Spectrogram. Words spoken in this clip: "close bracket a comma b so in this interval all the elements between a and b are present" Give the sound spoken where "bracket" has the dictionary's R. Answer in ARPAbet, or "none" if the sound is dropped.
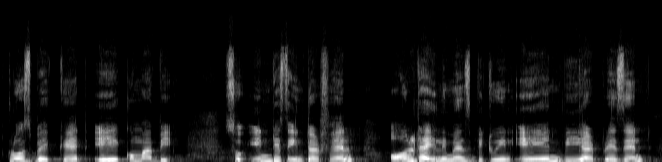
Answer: none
